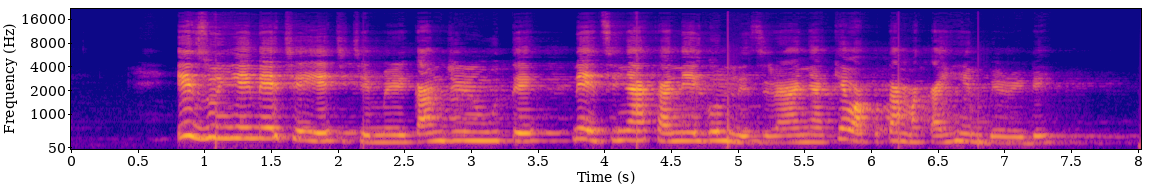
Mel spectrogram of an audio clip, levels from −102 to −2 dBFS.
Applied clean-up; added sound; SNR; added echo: none; none; none; reverberation time 1.4 s.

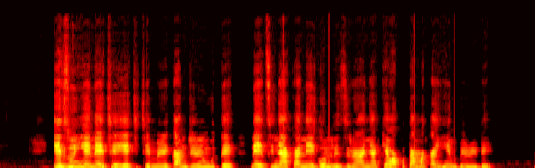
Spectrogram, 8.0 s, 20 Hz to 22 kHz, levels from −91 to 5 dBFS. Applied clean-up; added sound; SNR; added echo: none; none; none; none.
